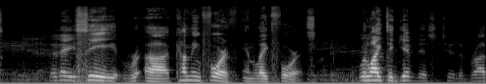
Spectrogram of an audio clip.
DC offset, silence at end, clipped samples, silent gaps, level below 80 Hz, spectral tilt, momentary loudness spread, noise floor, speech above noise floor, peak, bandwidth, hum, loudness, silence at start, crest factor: 3%; 0 s; under 0.1%; none; -56 dBFS; -4.5 dB/octave; 21 LU; -48 dBFS; 24 dB; -4 dBFS; 16 kHz; none; -24 LUFS; 0.2 s; 22 dB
